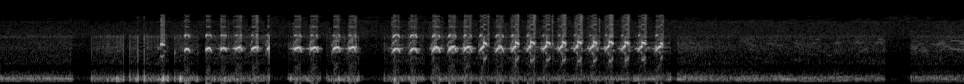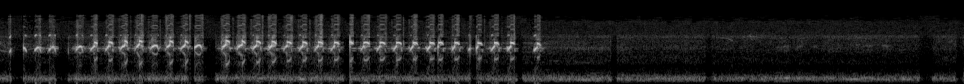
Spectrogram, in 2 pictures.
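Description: Young osprey calling: two long bouts of rapid, evenly repeated whistled chirps, each note slurring upward, about seven or eight notes a second. A low steady hum runs under them.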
